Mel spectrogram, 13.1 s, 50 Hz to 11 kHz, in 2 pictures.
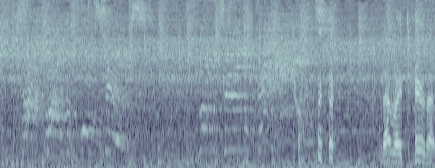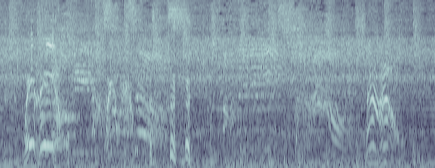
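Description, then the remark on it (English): Loud, dense 1980s-style rock music with high, strained screamed vocals wailing over driving guitars and drums, steady throughout, with a voice briefly speaking over it. “Yeah, I mean, they've got the very stereotypical 80s scream vocals.”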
